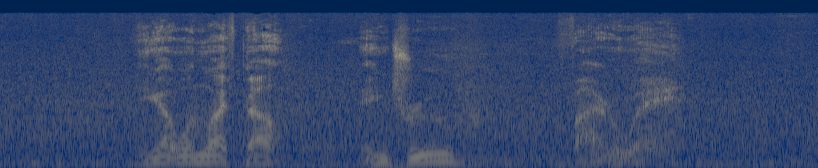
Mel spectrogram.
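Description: An older man speaks with a low, gravelly voice.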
